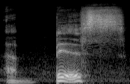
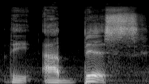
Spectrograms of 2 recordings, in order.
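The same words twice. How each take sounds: First: "abyss" as "uh-BISS", stress on the second syllable; "abyss" with a weak first vowel and stressed "BISS"; the dictionary "abyss", second syllable stressed; usual pronunciation. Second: "abyss" said slowly as "AB-iss", stress on the first syllable; "The abyss." with first-syllable stress, drawn out; "abyss" rhymed like "AB-is", a poetic turn; singer's pronunciation. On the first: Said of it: "with the emphasis on abyss". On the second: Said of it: "must take poetic license with the word abyss". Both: Shown as a demonstration.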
